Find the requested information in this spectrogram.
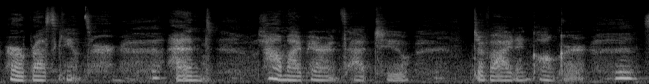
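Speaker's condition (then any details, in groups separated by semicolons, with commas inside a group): Cerebral palsy; very premature birth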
